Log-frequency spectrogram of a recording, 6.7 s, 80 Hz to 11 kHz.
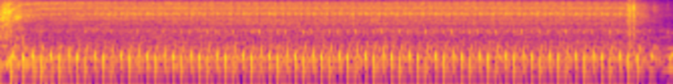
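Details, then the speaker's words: Honda ST70 vintage motorcycle, first start attempt after sitting, ignition hotwired from stator straight to coil, electric starter: even cranking about three beats a second, never catches; cranks but won't start, spark not yet checked, starting fluid next. "make sure that we're getting spark okay before we check see if we have spark let's just squirt a little starting fluid in there"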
